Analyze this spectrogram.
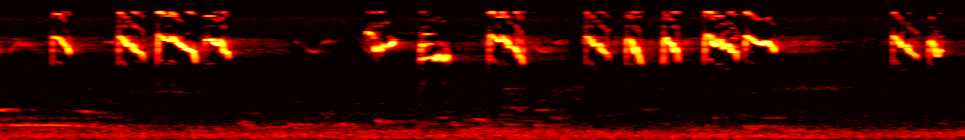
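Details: Black-capped white-eye uttering short clusters of sharp, high, zigzagging notes separated by brief pauses, over faint low background noise.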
